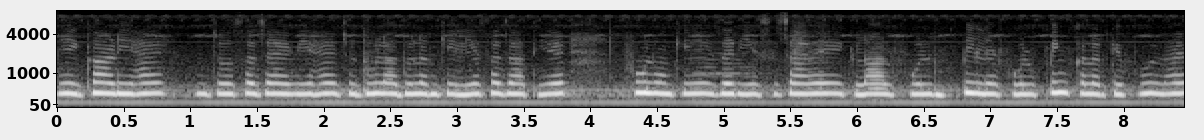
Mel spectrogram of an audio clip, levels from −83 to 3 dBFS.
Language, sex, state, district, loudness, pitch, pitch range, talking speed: Hindi, female, Odisha, Khordha, -13 LUFS, 300 Hz, 290-310 Hz, 200 wpm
